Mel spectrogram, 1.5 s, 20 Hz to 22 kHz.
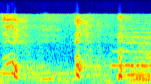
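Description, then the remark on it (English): The character Mimi in Puccini's opera La Bohème, first performed in the 1890s, coughs three times, short breathy bursts spaced roughly half a second apart, over a soft, sustained orchestral backdrop. “If someone coughs like that in an opera that was first performed in the 1890s, you can bet they have the consumption.”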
